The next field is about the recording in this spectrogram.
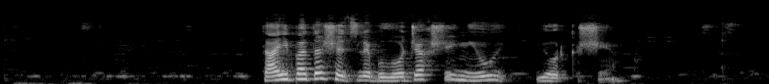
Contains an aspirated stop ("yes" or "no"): no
